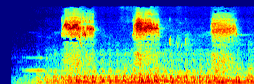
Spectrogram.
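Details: Rescued little owl in care, awaiting release to the wild, calling just before being fed: three loud, breathy hissing bursts, each about half a second long, spaced about a second apart over a low background hum.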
